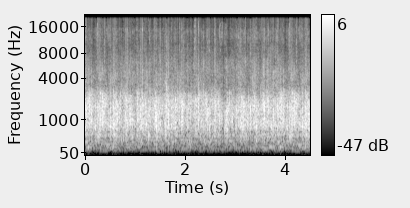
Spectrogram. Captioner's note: clapping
